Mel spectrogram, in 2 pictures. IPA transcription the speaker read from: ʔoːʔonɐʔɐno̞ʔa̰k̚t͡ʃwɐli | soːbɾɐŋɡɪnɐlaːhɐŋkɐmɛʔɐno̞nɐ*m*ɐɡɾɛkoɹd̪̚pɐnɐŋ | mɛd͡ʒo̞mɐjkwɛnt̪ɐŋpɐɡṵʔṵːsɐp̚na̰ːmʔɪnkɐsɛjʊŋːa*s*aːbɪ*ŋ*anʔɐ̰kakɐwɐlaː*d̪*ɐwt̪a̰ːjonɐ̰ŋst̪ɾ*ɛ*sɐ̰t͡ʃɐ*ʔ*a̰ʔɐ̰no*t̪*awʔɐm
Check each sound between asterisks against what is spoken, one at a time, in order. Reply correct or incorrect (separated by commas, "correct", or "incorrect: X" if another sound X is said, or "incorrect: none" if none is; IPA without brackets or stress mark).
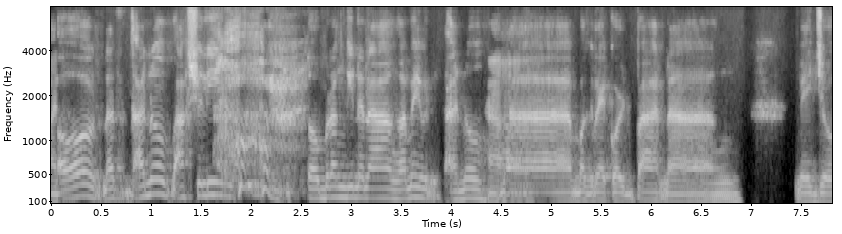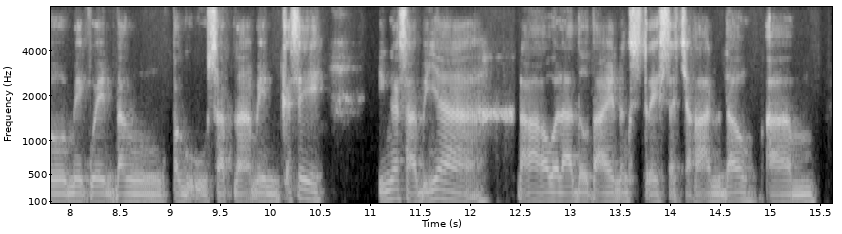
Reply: correct, correct, incorrect: ɲ, correct, correct, incorrect: k, incorrect: d̪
